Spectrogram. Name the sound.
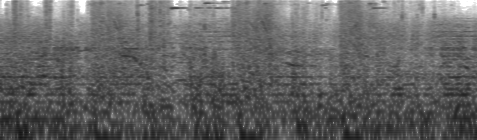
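gunshots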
